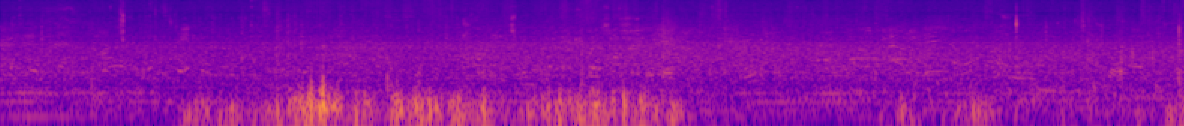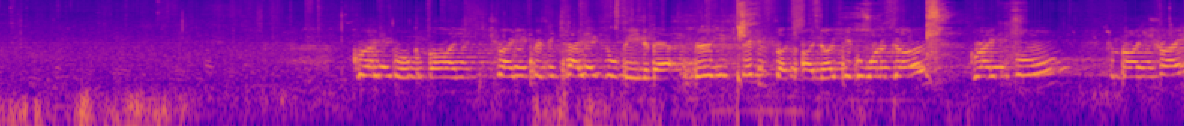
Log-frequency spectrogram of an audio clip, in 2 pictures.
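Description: A horse's hooves thud softly on grass.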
